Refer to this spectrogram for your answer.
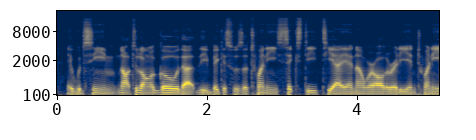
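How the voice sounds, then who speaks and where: A man with a Barbadian accent speaks at a fairly quick pace on a very clean recording with a silent background. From Barbados. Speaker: tech streamer. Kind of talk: live stream talk.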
